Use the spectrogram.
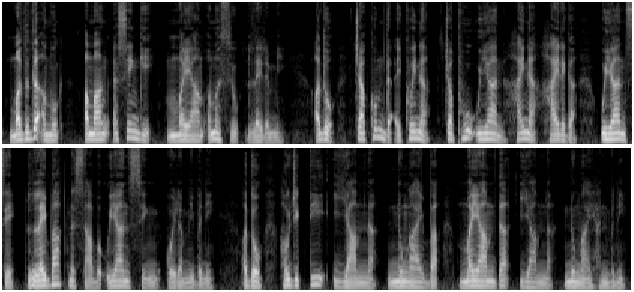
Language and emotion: Manipuri, neutral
